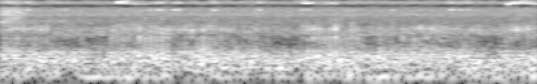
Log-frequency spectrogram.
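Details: Napping kitten Kurt, who shares a New York home with his brother Gunther, purrs on a fuzzy bed: a deep, unbroken vibrating rumble with rapid regular pulses, with a soft hum in the background.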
